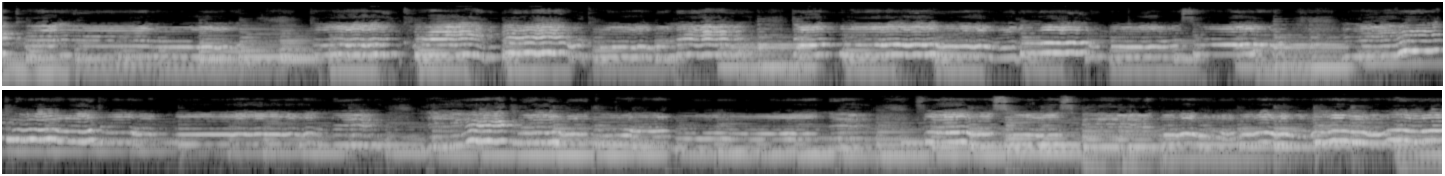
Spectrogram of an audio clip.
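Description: A woman singing an aria in operatic style, with vibrato on held notes, over piano accompaniment.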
